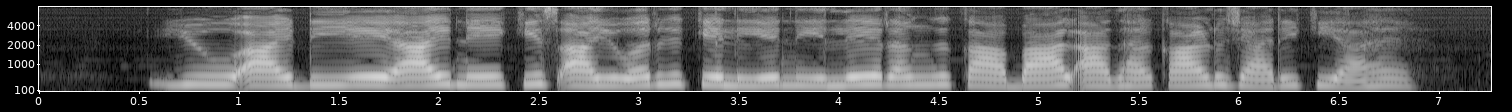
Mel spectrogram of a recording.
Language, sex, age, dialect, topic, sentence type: Hindi, female, 18-24, Hindustani Malvi Khadi Boli, banking, question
